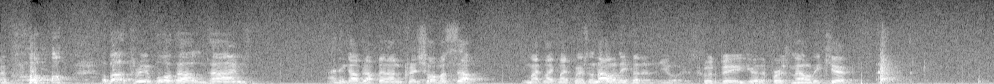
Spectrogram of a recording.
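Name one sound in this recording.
A second man answers, close by.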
